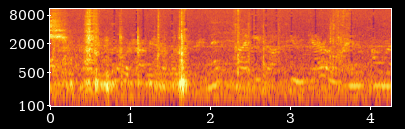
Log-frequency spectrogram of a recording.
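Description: Light clicks and taps of a wire-bound paper book being handled, its cover and metal rings knocking. The loudest click comes a bit over a second and a half in.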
